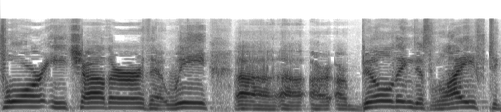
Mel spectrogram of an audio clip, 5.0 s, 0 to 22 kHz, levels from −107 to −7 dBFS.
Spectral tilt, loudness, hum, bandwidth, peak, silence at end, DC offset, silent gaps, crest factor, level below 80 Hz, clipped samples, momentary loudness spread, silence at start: -4.5 dB/octave; -23 LUFS; none; 11 kHz; -4 dBFS; 0 s; under 0.1%; none; 18 dB; -66 dBFS; under 0.1%; 8 LU; 0 s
